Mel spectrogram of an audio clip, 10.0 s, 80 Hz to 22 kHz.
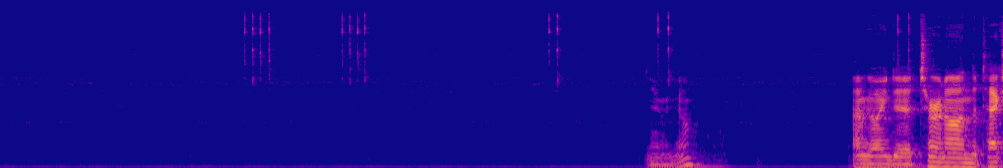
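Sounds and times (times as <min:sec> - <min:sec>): computer mouse clicks: 0:02.4 - 0:03.8, 0:05.4 - 0:05.8.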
